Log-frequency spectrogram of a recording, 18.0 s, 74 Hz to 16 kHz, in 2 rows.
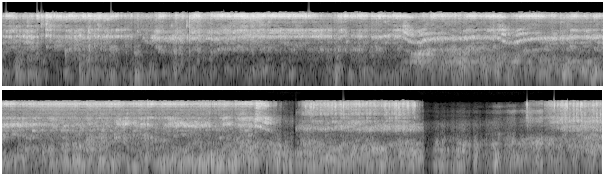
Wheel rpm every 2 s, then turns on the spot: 230, 220, 220, 200, 220, 230, 130, 30, 10.
12-18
